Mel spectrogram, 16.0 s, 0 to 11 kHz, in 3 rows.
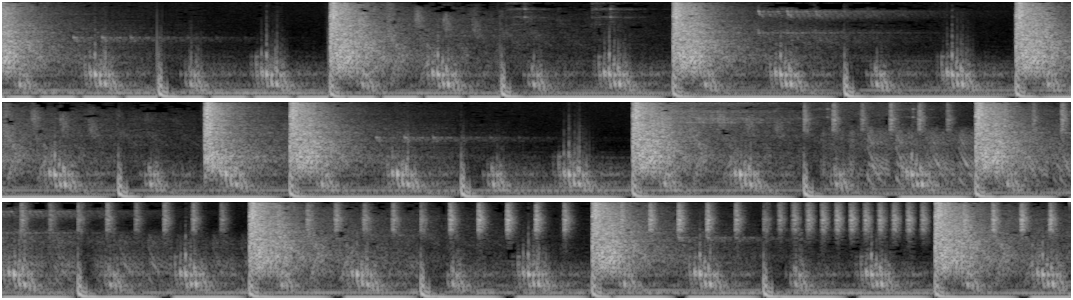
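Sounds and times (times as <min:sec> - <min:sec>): deep sub bass: 0:00.0 - 0:16.0
hi-hat ticks: 0:09.3 - 0:16.0.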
